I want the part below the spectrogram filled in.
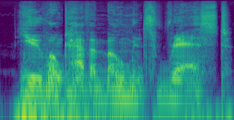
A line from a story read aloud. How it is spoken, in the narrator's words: Pows spat the words at Laird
